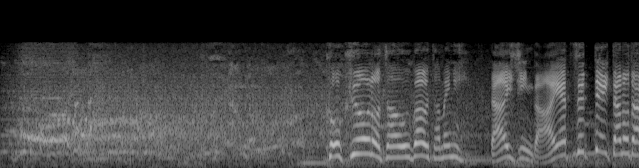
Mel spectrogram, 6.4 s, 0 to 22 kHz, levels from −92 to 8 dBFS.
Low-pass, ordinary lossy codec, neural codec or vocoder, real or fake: none; none; codec, 16 kHz, 8 kbps, FunCodec, trained on Chinese and English, 25 frames a second; fake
